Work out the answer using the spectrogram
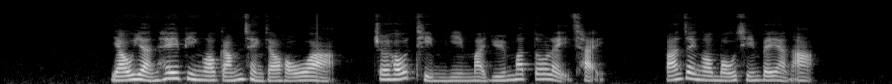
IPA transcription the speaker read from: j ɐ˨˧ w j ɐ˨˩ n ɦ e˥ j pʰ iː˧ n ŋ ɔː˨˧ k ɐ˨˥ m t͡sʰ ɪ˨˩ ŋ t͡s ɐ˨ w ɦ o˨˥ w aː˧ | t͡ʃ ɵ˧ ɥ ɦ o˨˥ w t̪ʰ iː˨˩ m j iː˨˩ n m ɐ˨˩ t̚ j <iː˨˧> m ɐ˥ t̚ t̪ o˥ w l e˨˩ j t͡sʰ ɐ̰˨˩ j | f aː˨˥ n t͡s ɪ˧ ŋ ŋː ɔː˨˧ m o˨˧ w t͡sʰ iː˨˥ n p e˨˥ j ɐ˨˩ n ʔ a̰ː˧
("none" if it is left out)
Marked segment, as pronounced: yː˨˧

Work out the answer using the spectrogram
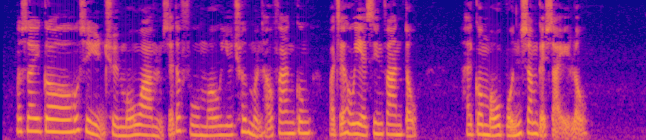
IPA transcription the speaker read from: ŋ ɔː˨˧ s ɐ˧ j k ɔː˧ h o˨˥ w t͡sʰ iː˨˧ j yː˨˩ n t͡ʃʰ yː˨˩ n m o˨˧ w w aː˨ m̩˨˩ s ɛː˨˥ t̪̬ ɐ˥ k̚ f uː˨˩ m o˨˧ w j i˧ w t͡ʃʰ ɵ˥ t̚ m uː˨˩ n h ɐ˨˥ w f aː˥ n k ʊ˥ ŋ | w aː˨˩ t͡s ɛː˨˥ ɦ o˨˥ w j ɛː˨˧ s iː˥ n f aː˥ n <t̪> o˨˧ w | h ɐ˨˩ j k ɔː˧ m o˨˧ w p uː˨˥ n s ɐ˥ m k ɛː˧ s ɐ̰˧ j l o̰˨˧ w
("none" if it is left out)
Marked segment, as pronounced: t̪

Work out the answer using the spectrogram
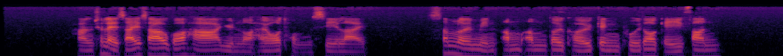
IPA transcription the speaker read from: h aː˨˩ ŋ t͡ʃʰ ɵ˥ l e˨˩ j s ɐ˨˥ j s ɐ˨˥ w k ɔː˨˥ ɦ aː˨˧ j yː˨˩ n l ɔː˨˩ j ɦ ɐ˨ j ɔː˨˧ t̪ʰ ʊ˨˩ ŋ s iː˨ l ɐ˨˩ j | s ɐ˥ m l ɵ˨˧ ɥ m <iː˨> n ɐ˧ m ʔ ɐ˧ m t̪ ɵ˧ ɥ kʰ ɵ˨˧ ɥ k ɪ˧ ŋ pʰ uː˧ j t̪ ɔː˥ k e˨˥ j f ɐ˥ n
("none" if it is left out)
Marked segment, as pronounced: iː˨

